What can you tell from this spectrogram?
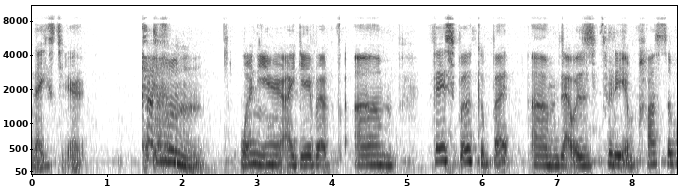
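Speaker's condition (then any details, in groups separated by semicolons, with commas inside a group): Cerebral palsy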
